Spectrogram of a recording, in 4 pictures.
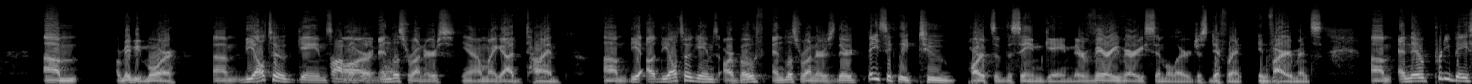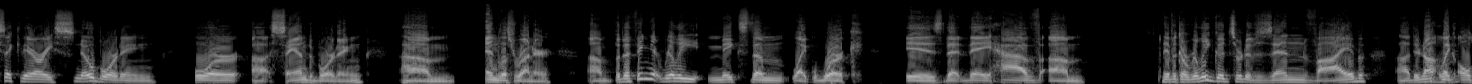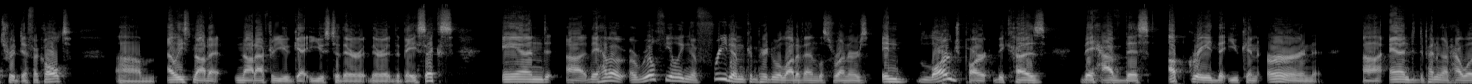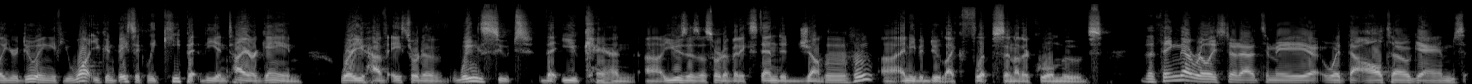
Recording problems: distortion; slight; 4% of the sound clipped

